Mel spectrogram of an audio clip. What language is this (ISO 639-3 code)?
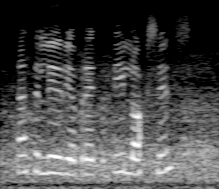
isl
